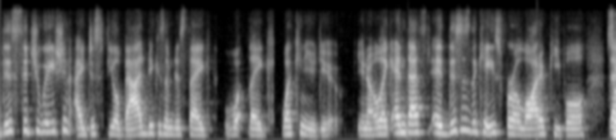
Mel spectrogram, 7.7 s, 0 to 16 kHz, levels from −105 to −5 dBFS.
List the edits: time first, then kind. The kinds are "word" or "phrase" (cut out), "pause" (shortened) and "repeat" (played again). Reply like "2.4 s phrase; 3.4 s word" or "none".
2.7 s pause; 3.4 s pause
